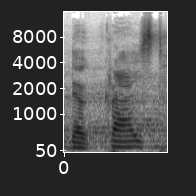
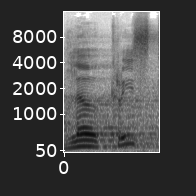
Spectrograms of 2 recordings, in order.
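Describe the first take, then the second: First: "the Christ" slowly with an English eye vowel; slow, careful English "the Christ"; English pronunciation. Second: "Le Christ" slowly with a French ee vowel; slow, careful French "Le Christ"; French pronunciation. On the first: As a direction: say "the Christ" to rhyme with "iced". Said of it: "và tiếng Anh là". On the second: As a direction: say "Le Christ" as French, rhyming with "east". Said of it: "tiếng Pháp là". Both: Shown as a demonstration.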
